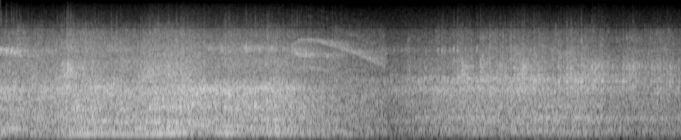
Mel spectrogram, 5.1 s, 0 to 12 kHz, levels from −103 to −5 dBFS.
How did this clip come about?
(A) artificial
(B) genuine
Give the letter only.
B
